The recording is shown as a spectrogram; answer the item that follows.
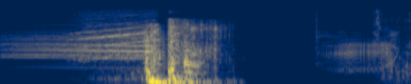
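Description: Cartoon sound effect: a buzzing whir rising in pitch for about a second, ending in a loud thump, with a second rushing noise and thump near the end.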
